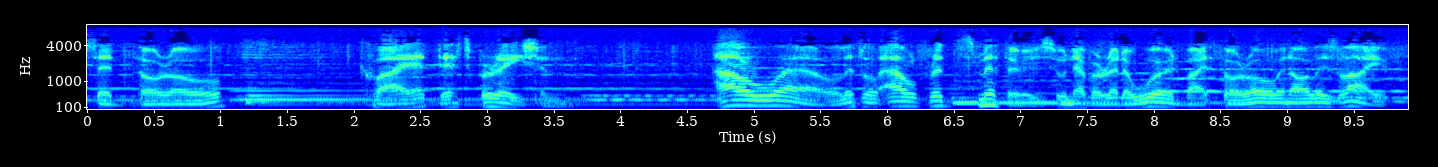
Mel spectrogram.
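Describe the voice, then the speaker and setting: Low ominous radio mystery narrator guy, theatrical, music behind, muffled old broadcast. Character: mysterious, sinister night-walking male storyteller, all-knowing. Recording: dull 1940s radio broadcast recording.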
